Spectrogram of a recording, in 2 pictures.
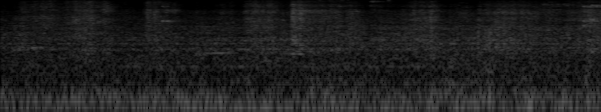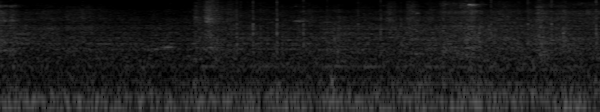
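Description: Empty Norfolk Southern coal cars rolling past on the rails: a steady low rumble of steel wheels on track, with a few faint clanks.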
